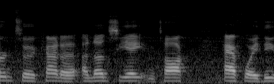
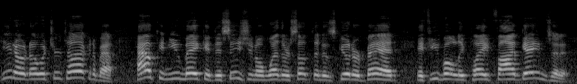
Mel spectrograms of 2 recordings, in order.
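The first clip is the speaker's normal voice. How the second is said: higher-pitched mock challenge; mimicked critic; 6 semitones higher than usual. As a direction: imitate a doubting viewer's complaint. Mimics critics doubting his judgement.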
